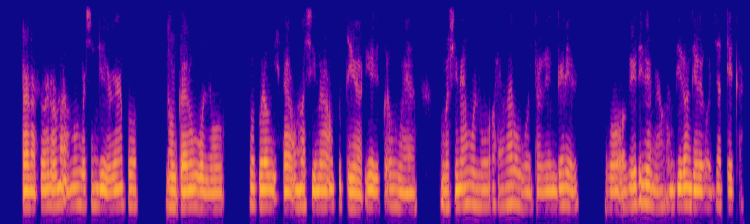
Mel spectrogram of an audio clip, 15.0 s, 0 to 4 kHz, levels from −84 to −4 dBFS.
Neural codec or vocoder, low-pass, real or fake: codec, 24 kHz, 1 kbps, SNAC; 3.6 kHz; fake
